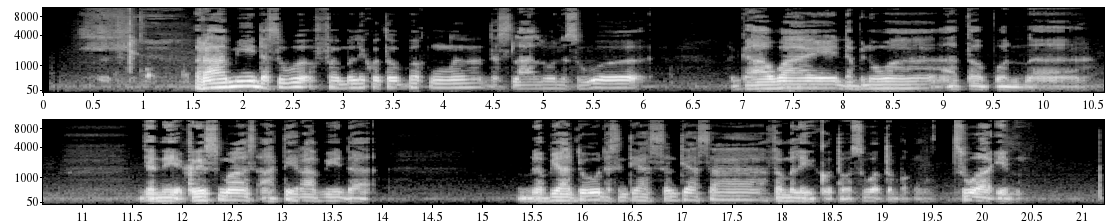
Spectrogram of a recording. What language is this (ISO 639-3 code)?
sdo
